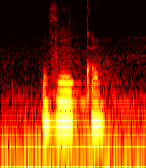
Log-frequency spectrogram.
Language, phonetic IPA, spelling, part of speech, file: Belarusian, [ˈvoka], вока, noun, Be-вока.ogg
- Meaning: eye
